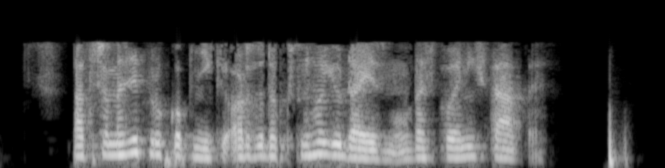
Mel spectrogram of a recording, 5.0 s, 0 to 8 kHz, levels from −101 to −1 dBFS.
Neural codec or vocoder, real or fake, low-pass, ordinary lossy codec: none; real; 7.2 kHz; AAC, 16 kbps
